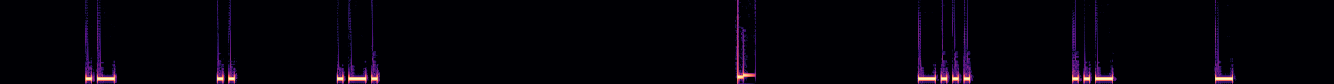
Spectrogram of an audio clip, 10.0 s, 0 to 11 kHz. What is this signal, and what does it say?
Morse code, heard as a keyed tone, about 27 wpm, spaced as for 10 wpm, 700 Hz. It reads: AIR BUT
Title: 6x Character Spacing - Top 300 Words - 28wpm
